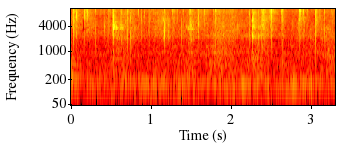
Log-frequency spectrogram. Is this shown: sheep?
no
